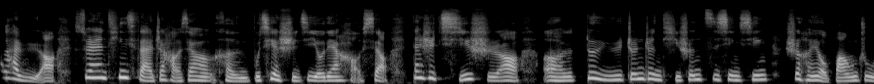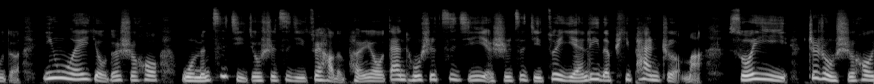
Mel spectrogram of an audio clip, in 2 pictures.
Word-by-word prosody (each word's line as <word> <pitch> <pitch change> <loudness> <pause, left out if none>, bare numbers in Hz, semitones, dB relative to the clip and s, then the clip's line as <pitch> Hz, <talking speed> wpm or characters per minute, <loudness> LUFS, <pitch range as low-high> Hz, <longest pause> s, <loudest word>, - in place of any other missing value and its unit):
话 290 -5 0
语 175 -8 -2
啊， 150 0 +1 0.2
虽 320 -1 +1
然 310 -1 +6
听 320 +2 +4
起 300 - -7
来 165 - +3
这 215 - -1
好 205 -6 -2
像 180 0 0
很 150 -4 -2
不 185 +3 -1
切 230 +4 +3
实 175 -2 -1
际， 190 +4 -4
有 175 -1 +3
点 180 0 +2
好 185 - -5
笑， - - 0 0.2
但 310 -1 +2
是 290 0 +2
其 245 -3 0
实 180 -7 -2
啊， 175 -1 +3 0.2
呃， 180 0 +1
对 285 -3 +3
于 210 -1 0
真 245 +4 +1
正 250 -4 +1
提 185 -2 -5
升 215 +4 0
自 220 0 -5
信 205 -1 +1
心 215 +3 -1 0.2
是 255 - -1
很 205 -4 -1
有 195 - +2
帮 165 +5 0
助 190 -2 -2
的。 - - -9 0.2
因 300 +2 +4
为 245 -3 +3
有 - - 0
的 190 +2 -2
时 195 -1 -3
候 200 0 -1 0.2
我 175 - +4
们 160 +3 +4
自 375 - -1
己 360 - -4
就 180 +2 0
是 185 +1 -3
自 190 +2 -6
己 155 -4 -2
最 205 +7 0
好 190 -5 -1
的 - - -8
朋 140 - -3
友， 155 -1 0
但 220 0 +1
同 200 +1 +1
时 220 +2 -2
自 235 0 -5
己 200 -1 -3
也 185 -3 -2
是 175 +1 -2
自 210 +4 -4
己 160 -6 -1
最 235 +9 +1
严 170 -2 +1
厉 240 +2 +2
的 185 -3 0
批 205 +4 -6
判 220 -2 +1
者 190 - -5
嘛。 - - -6 0.3
所 205 +1 +5
以 225 -10 +3 0.2
这 300 - +1
种 235 -8 +4
时 175 0 -1
候， 195 +1 +1
200 Hz, 285 characters per minute, -23 LUFS, 175-230 Hz, 0.3 s, 然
